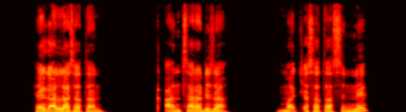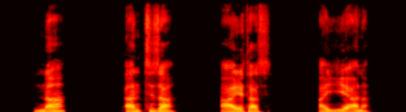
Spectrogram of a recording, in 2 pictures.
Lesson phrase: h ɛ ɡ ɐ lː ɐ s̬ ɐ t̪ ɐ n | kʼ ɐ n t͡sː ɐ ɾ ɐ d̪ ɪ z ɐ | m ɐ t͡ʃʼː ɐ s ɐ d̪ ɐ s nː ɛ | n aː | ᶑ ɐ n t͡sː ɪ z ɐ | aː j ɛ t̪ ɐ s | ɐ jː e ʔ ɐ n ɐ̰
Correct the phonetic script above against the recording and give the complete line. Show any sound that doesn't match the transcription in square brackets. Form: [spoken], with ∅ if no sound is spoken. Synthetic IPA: h ɛ ɡ ɐ lː ɐ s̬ ɐ t̪ ɐ n | kʼ ɐ n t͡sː ɐ ɾ ɐ d̪ ɪ z ɐ | m ɐ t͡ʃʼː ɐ s ɐ [t̪] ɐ s nː ɛ | n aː | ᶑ ɐ n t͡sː ɪ z ɐ | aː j ɛ t̪ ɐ s | ɐ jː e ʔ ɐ n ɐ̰

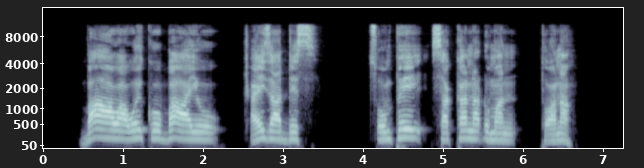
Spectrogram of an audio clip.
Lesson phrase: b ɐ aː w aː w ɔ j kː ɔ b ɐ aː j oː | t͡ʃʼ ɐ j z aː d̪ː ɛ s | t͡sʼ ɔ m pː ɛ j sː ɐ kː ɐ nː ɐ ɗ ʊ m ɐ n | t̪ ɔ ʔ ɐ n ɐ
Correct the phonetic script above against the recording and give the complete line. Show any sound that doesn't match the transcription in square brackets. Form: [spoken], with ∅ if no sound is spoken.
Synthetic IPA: b ɐ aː w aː w ɔ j kː ɔ b ɐ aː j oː | t͡ʃʼ ɐ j z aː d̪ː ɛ s | t͡sʼ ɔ m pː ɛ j [s] ɐ kː ɐ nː ɐ ɗ ʊ m ɐ n | t̪ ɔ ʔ ɐ n ɐ

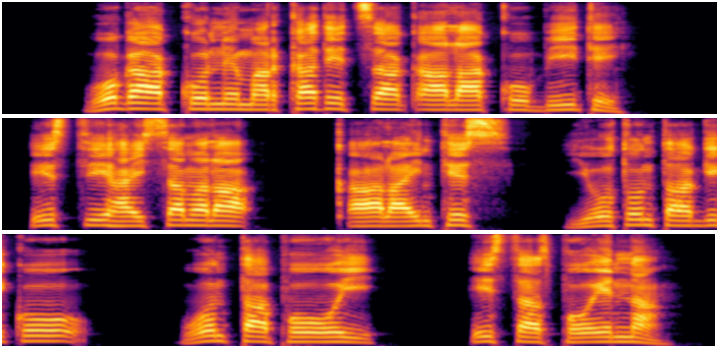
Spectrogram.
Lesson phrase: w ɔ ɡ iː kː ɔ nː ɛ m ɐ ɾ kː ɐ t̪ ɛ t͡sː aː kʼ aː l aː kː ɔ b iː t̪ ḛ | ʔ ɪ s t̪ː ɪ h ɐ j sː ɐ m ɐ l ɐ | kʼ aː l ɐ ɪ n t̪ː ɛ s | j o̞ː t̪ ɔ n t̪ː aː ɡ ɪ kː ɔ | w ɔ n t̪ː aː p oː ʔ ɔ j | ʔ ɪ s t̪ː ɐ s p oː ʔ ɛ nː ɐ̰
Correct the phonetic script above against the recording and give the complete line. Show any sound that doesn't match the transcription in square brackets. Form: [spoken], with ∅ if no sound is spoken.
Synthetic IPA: w ɔ ɡ [aː] kː ɔ nː ɛ m ɐ ɾ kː ɐ t̪ ɛ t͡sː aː kʼ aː l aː kː ɔ b iː t̪ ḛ | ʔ ɪ s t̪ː ɪ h ɐ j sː ɐ m ɐ l ɐ | kʼ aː l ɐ ɪ n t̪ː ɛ s | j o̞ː t̪ ɔ n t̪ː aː ɡ ɪ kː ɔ | w ɔ n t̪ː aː p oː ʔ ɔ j | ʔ ɪ s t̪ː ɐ s p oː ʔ ɛ nː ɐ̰

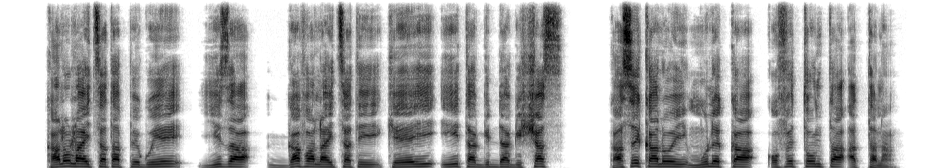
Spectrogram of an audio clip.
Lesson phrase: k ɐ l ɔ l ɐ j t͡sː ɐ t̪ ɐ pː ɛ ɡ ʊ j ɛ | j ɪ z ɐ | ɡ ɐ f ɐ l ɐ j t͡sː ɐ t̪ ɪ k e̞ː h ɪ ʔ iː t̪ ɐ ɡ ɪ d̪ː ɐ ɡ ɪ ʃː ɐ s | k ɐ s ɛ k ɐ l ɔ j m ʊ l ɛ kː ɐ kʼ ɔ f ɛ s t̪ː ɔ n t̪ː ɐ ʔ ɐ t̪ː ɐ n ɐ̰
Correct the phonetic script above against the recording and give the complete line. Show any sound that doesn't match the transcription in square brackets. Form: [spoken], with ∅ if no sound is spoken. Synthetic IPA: k ɐ l ɔ l ɐ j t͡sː ɐ t̪ ɐ pː ɛ ɡ ʊ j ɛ | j ɪ z ɐ | ɡ ɐ f ɐ l ɐ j t͡sː ɐ t̪ ɪ k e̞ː h ɪ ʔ iː t̪ ɐ ɡ ɪ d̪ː ɐ ɡ ɪ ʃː ɐ s | k ɐ s ɛ k ɐ l ɔ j m ʊ l ɛ kː ɐ kʼ ɔ f ɛ [∅] t̪ː ɔ n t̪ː ɐ ʔ ɐ t̪ː ɐ n ɐ̰

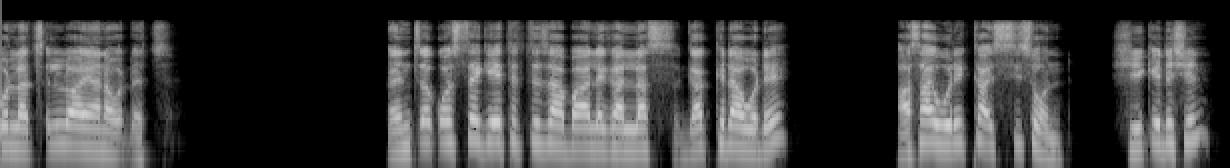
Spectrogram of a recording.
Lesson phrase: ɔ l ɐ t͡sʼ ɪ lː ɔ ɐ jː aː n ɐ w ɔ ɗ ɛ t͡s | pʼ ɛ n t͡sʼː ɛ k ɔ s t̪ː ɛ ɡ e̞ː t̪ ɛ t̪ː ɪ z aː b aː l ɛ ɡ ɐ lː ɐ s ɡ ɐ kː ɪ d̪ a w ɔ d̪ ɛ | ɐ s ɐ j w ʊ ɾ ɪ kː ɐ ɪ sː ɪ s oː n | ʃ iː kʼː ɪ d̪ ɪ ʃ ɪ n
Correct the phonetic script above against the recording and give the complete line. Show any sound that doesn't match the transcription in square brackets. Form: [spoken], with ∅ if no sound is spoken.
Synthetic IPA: ɔ [lː] ɐ t͡sʼ ɪ lː ɔ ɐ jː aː n ɐ w ɔ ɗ ɛ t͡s | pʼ ɛ n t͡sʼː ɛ [kʼ] ɔ s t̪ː ɛ ɡ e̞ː t̪ ɛ t̪ː ɪ z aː b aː l ɛ ɡ ɐ lː ɐ s ɡ ɐ kː ɪ d̪ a w ɔ d̪ ɛ | ɐ s ɐ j w ʊ ɾ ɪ kː ɐ ɪ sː ɪ s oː n | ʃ iː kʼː ɪ d̪ ɪ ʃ ɪ n

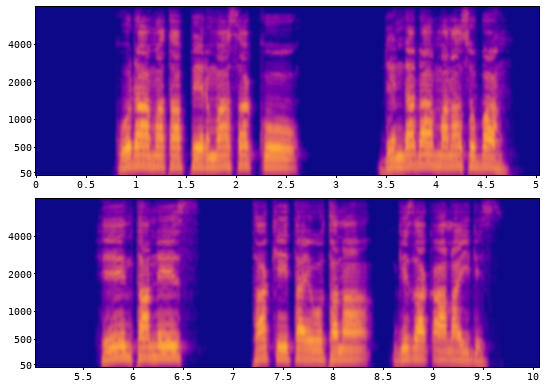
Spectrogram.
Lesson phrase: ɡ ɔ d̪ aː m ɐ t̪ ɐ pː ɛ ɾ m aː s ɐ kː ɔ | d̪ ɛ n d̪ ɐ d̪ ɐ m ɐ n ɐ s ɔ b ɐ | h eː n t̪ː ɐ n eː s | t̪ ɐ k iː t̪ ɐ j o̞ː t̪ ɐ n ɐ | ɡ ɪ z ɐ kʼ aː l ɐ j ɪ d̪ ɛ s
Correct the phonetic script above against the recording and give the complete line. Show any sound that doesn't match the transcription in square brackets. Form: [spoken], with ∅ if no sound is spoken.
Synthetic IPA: ɡ ɔ d̪ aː m ɐ t̪ ɐ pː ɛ ɾ m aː s ɐ kː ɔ | d̪ ɛ n d̪ ɐ d̪ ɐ m ɐ n ɐ s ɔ b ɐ | h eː n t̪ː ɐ n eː s | t̪ ɐ k iː t̪ ɐ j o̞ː t̪ ɐ n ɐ | ɡ ɪ z ɐ kʼ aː l ɐ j ɪ d̪ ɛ s

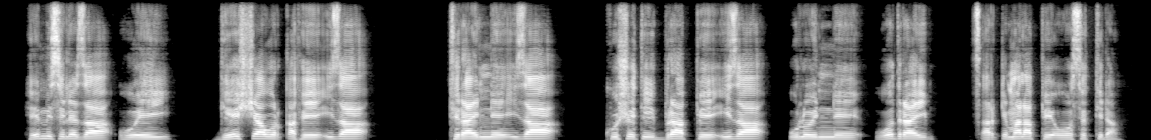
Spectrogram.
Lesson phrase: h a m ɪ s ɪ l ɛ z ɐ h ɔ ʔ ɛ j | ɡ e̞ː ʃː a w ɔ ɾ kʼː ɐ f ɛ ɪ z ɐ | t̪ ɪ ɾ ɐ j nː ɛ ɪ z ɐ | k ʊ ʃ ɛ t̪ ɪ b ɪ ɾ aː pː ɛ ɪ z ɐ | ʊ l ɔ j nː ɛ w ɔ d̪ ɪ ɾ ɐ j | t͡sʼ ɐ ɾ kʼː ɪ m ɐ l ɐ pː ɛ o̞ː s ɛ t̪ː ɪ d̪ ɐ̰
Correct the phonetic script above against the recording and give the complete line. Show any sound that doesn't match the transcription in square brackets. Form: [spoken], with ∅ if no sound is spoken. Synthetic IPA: h [ɛ] m ɪ s ɪ l ɛ z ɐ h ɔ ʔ ɛ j | ɡ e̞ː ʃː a w ɔ ɾ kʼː ɐ f ɛ ɪ z ɐ | t̪ ɪ ɾ ɐ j nː ɛ ɪ z ɐ | k ʊ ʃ ɛ t̪ ɪ b ɪ ɾ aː pː ɛ ɪ z ɐ | ʊ l ɔ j nː ɛ w ɔ d̪ ɪ ɾ ɐ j | t͡sʼ ɐ ɾ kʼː ɪ m ɐ l ɐ pː ɛ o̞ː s ɛ t̪ː ɪ d̪ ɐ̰

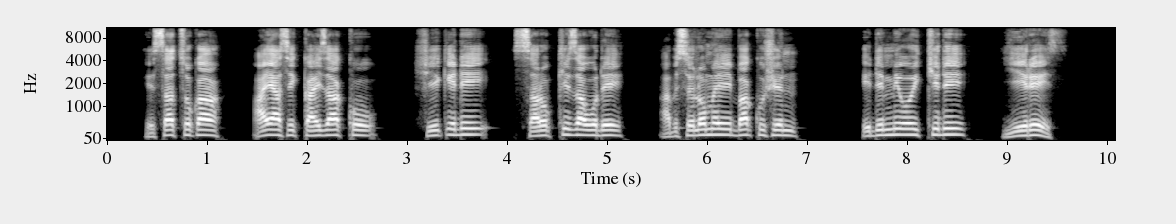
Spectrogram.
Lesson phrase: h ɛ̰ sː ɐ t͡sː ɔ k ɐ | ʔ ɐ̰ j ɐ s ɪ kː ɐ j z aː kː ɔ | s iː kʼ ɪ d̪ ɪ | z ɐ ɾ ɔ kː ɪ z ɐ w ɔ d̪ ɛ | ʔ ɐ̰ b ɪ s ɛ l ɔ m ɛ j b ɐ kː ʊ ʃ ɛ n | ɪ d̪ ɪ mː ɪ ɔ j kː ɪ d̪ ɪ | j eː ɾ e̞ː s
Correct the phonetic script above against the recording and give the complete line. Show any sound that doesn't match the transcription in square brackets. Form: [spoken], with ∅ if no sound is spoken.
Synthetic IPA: h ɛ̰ sː ɐ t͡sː ɔ k ɐ | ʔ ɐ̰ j ɐ s ɪ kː ɐ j z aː kː ɔ | [ʃ] iː kʼ ɪ d̪ ɪ | [s] ɐ ɾ ɔ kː ɪ z ɐ w ɔ d̪ ɛ | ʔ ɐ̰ b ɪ s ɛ l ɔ m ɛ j b ɐ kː ʊ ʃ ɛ n | ɪ d̪ ɪ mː ɪ ɔ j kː ɪ d̪ ɪ | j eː ɾ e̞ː s

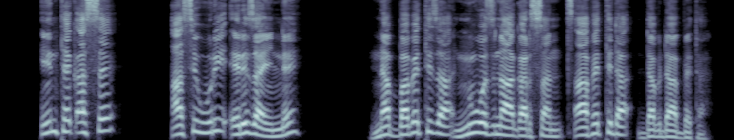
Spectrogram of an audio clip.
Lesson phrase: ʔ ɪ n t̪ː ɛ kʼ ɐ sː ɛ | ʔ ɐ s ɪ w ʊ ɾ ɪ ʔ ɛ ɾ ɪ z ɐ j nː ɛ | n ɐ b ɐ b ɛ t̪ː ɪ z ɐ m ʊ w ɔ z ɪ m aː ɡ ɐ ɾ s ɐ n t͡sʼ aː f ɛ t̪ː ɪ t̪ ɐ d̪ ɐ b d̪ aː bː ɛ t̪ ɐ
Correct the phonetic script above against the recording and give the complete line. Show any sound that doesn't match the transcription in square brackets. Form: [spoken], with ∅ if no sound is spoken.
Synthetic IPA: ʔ ɪ n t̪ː ɛ kʼ ɐ sː ɛ | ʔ ɐ s ɪ w ʊ ɾ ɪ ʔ ɛ ɾ ɪ z ɐ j nː ɛ | n ɐ [bː] ɐ b ɛ t̪ː ɪ z ɐ [n] ʊ w ɔ z ɪ [n] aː ɡ ɐ ɾ s ɐ n t͡sʼ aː f ɛ t̪ː ɪ [d̪] ɐ d̪ ɐ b d̪ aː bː ɛ t̪ ɐ

